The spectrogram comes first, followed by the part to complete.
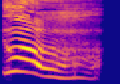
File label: Female Troll Death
